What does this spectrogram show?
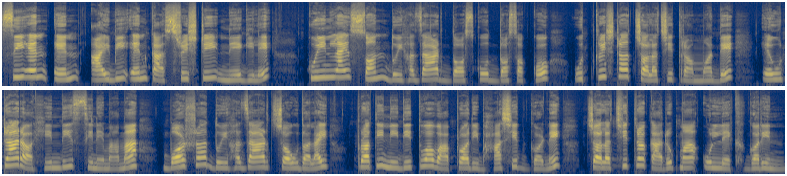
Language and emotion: Nepali, neutral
